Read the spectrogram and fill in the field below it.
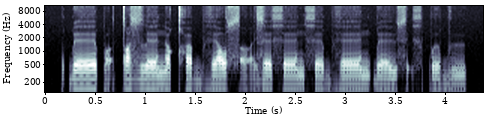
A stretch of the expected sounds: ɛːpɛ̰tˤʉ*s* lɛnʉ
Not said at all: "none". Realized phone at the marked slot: z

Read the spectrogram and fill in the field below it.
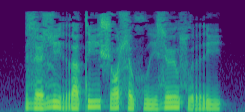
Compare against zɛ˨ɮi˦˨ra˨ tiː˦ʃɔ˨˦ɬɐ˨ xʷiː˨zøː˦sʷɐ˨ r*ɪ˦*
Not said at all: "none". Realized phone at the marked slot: i˦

